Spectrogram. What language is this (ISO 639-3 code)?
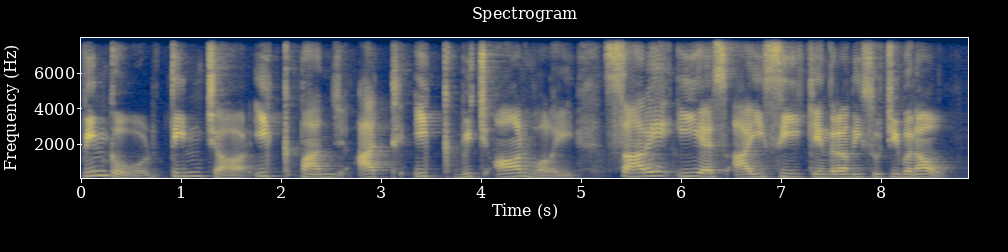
pan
